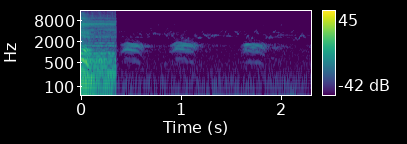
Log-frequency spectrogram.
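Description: A man's shout over background music cuts off suddenly, then a bird calls three times, short calls about half a second apart.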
